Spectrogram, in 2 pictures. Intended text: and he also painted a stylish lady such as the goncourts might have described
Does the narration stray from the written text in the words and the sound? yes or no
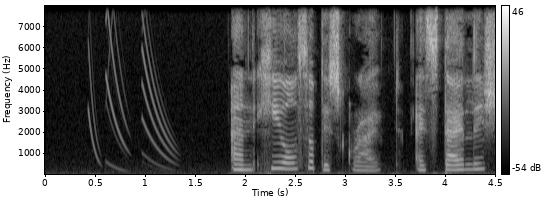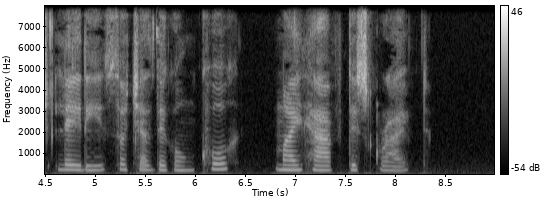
yes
